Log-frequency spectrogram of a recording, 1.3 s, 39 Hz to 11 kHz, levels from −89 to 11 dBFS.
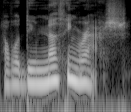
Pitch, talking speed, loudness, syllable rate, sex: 170 Hz, 225 wpm, -16 LUFS, 5.0 syllables/s, female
